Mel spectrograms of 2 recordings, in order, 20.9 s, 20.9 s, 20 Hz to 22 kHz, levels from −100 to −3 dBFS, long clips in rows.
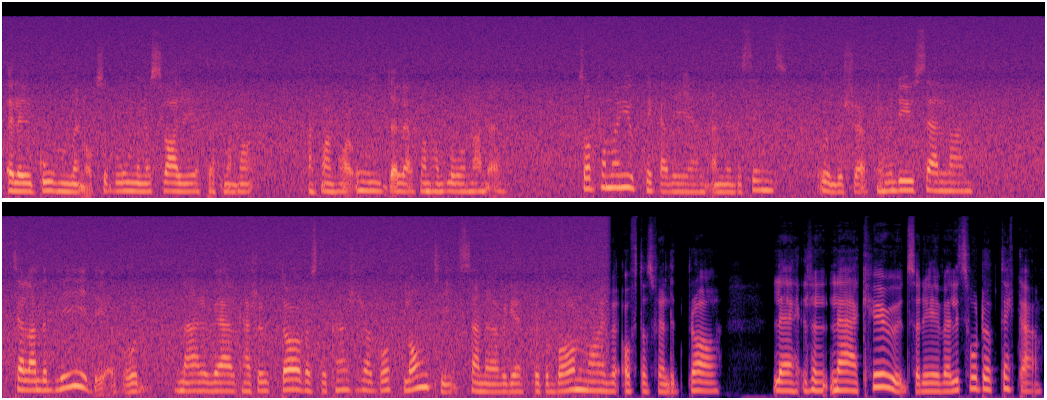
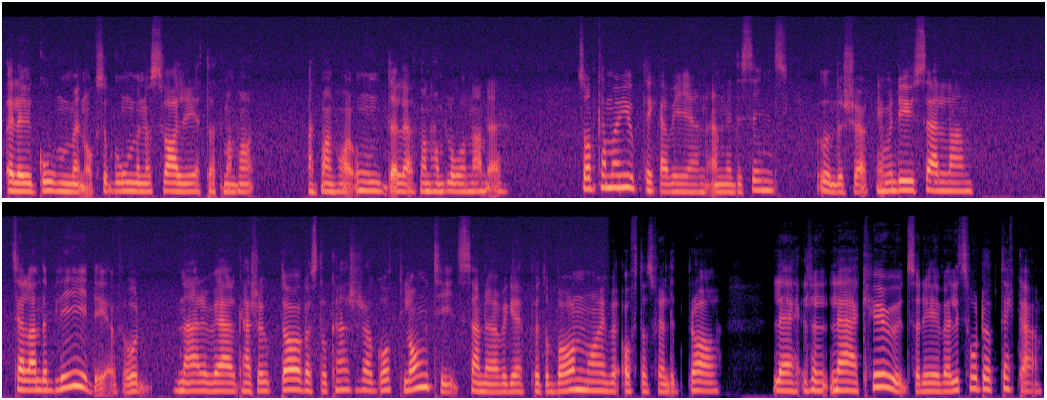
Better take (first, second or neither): second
